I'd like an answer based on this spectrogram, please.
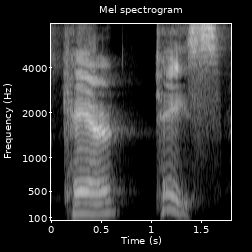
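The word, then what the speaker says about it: Kertész: e with an accent it's care tastes so it's ah without the accent a with the caretakes and uh his this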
